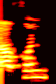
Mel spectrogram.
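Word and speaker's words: often: सी बात है कि टी एन ये टेन वर्ड लास्ट में आता है तो टी हमेशा साइलेंट रहेगा जिसकी वजह से इसको हम बोलते हैं आन आन का मतलब होता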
